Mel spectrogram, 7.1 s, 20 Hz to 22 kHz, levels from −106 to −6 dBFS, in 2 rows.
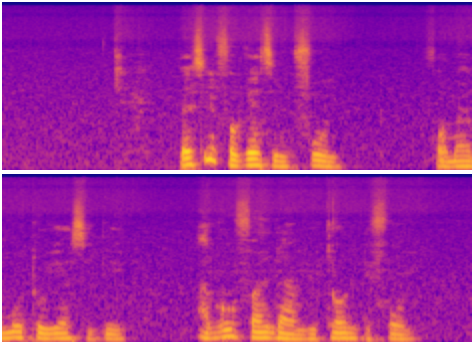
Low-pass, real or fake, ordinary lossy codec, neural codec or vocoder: none; real; none; none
